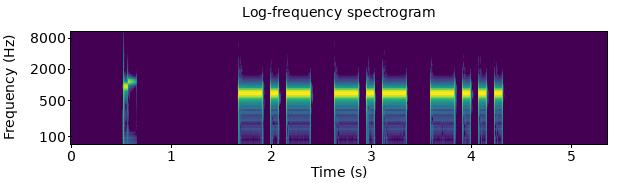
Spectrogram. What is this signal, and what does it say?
Morse code, heard as a keyed tone, about 15 wpm, 700 Hz. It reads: KKB
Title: USA Call Sign Postfixes - 3 Letters 15wpm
